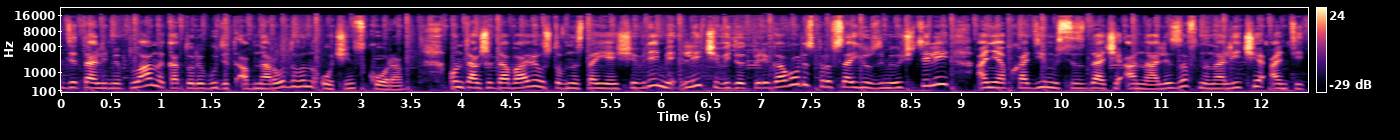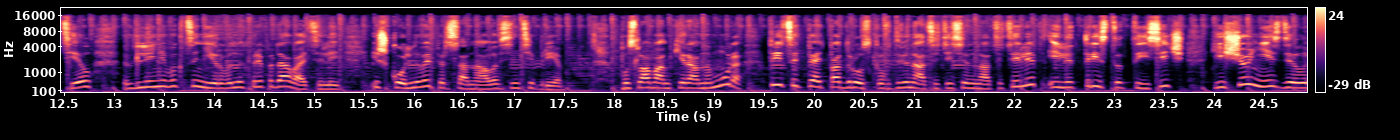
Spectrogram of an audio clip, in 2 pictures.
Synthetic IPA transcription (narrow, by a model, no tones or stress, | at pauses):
dʲɪt̪alʲɪmʲɪplˠanəkɐt̪o̞ɾɨjbudʲɪt̪ɐ̰bnɐɾo̞d̪əvəno̞t͡ɕɪnʲsko̞ɾə | o̞nt̪aɡʐɨd̪ɐbavʲɪlˠʂt̪o̞vnəst̪ɐjæɕːɪjəvɾʲemʲəlʲet͡ɕːɪvʲɪdʲo̞t̪̚pʲɪɾʲɪɡɐvo̞ɾɨspɾəfsɐjuzəmʲɪʊt͡ɕɪ̥tʲɪlʲej | ɐnʲɪɐpxɐdʲiməsʲtʲɪzd̪at͡ɕɪʔɐnalʲɪzəfnənɐlʲit͡ɕɪjəʔɐnʲtʲɪtʲelˠ | d̪lʲənʲɪvəkt̪sɨnʲiɾəvənːɨxpɾʲɪpəd̪ɐvatʲɪlʲɪj | ɪʂko̞lʲnəvəpʲɪrsɐnalˠəfsʲɪnʲtʲɪbɾʲe̞ | pəslˠɐvamkʲɪɾanəmuɾə | t̪ɾʲit̪sɨt̚ʲpʲæt̚ʲpɐd̪ɾo̞st̪̚kəvd̪vʲɪnat̪sɨtʲɪsʲɪmnat̪sɨtʲɪlʲet̪ilʲɪt̪ɾʲist̪ət̪ɨsʲɪt͡ɕ | jɪɕːonʲezʲdʲe̞lˠə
